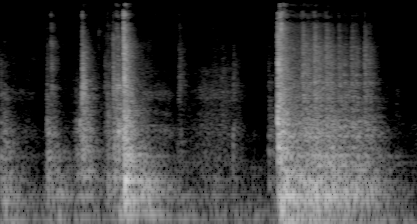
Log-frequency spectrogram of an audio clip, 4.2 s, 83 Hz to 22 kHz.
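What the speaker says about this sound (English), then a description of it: "You gotta kind of slam the door." The door of a 1977 Chevy Camaro under restoration closes in several short knocks and latch clicks, then a firmer, louder shut lands near the end, close by and fairly clear.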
